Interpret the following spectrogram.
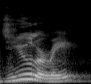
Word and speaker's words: jewelry: Word number 44 is jewelry. It's spelled differently in American and British English, but it's pronounced the same. Jewelry. Jewelry. It's not jewelry and it's not jewelry. It's jewelry. Up next is the word quote.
